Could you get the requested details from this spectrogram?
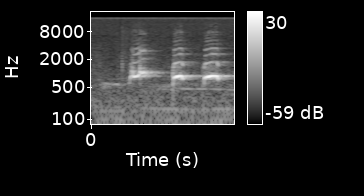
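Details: Zebra dove of the Bangkok type singing in a tired voice: a soft low note, then three clear whistled coos, the first slightly rising, the last two flat and sustained.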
